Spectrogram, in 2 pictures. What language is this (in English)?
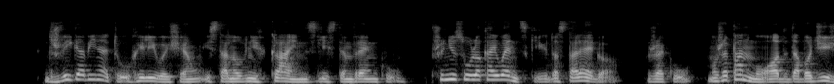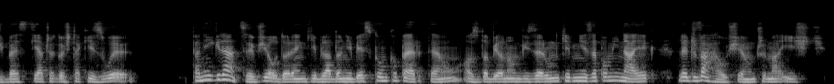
Polish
